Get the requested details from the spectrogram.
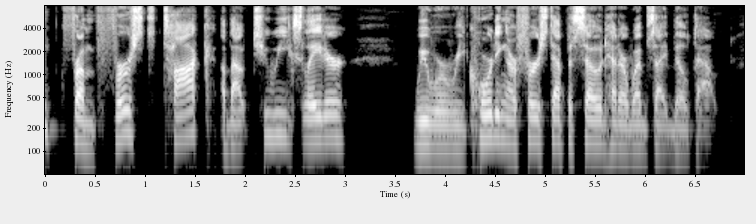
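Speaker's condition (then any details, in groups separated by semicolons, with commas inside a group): No condition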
